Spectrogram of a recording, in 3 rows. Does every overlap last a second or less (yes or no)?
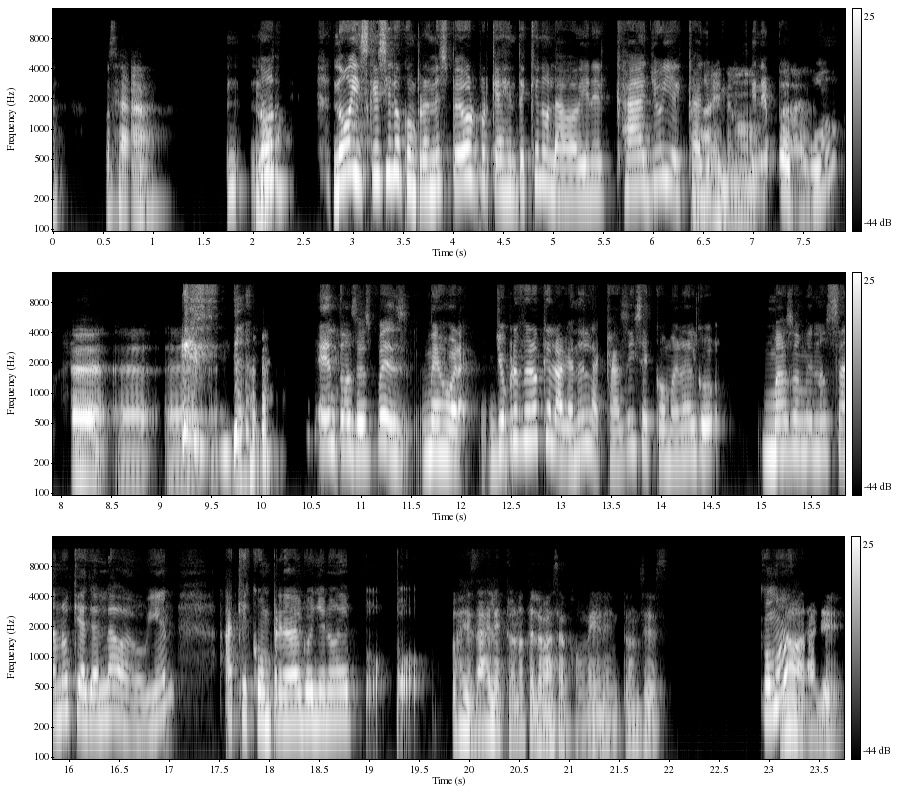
no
